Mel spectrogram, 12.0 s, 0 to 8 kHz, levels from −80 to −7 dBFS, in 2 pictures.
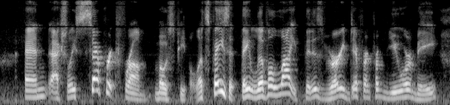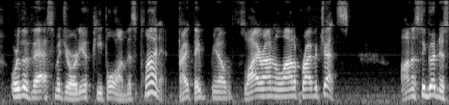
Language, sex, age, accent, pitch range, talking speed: English, male, 40-59, American, 115-170 Hz, 225 wpm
